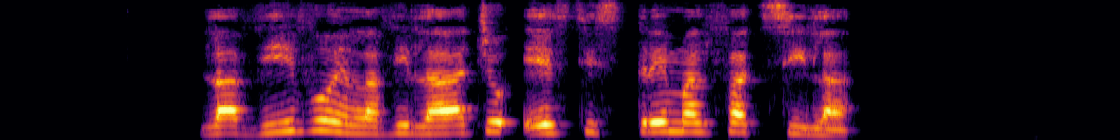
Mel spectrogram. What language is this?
Esperanto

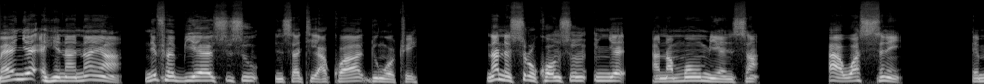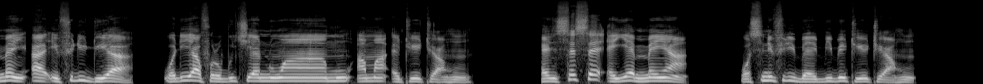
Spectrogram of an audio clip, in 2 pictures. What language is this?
Akan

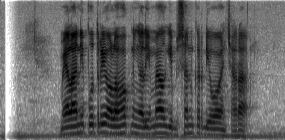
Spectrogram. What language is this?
Sundanese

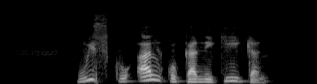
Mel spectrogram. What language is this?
Chiquián Ancash Quechua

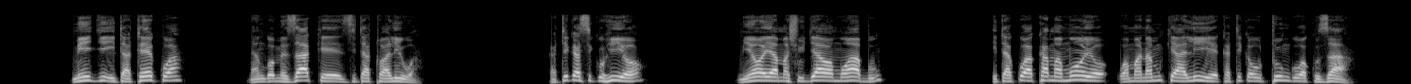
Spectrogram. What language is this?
Swahili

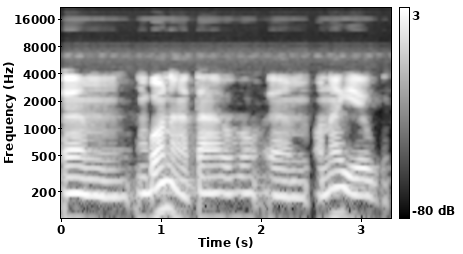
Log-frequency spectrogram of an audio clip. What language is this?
Igbo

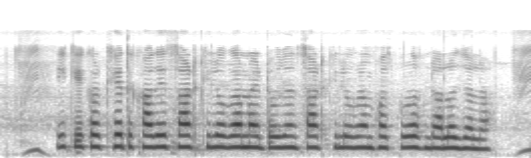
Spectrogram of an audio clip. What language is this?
Bhojpuri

